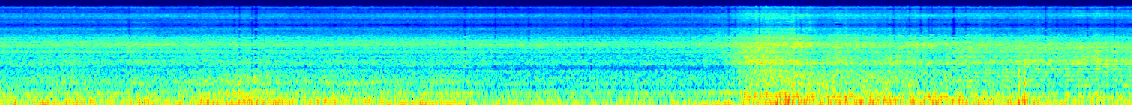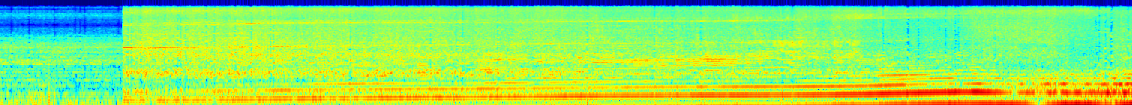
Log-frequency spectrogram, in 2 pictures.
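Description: A small single-engine aircraft's engine, first as a steady, muffled low drone heard from the cockpit during approach and landing on a grass strip, swelling about ten seconds in. About seventeen seconds in the sound switches abruptly to a much louder engine with a high whine, its pitch rising steadily as it powers up.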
